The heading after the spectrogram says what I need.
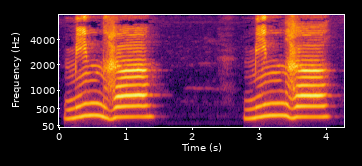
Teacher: وہ حروف حلقی میں سے ہے، یعنی حلق سے ادا ہونے والا حرف ہے. تو اب نون ساکن کے بعد ہا ہے تو ہم یہاں پہ اظہار کر کے پڑھیں گے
